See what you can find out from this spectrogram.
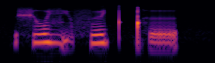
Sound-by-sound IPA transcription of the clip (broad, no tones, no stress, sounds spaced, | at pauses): ʃ o zʲ o̰ f ø tʲ ǃʰ ə̰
